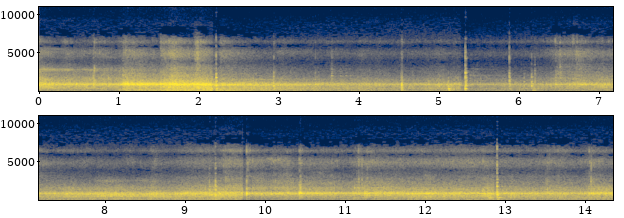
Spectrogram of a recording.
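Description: Ice hockey rink ambience during play: skate blades scraping the ice and scattered sharp clicks of sticks and puck over a steady rink hum.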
